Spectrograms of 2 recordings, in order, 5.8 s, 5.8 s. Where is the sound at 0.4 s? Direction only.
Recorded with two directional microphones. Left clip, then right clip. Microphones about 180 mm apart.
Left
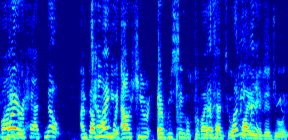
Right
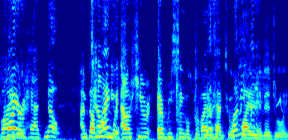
60° left (ahead or behind).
